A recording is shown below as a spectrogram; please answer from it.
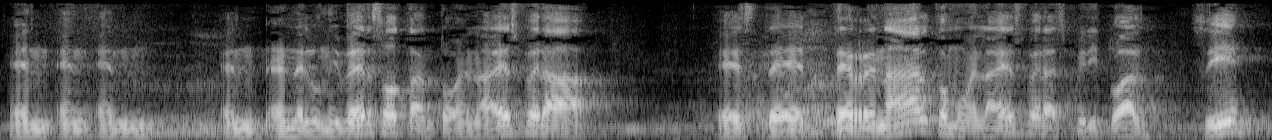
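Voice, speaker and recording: A man preaching a sermon in a conversational way, often calling the listener "brother" and checking "¿sí?", and drawing out key words slowly. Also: mid-range voice, a bit bright, reverberant, long reverb tail, dull audio, a little hiss or hum. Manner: slow, drawn-out stresses on key words. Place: church hall.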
